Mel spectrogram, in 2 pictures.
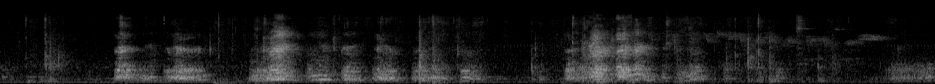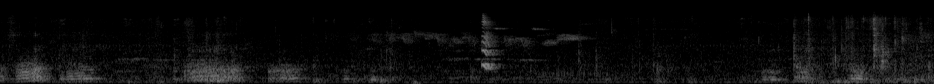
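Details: Scottish Terrier pups growling and yapping in a quick series of gritty bursts at first. They grow sparser and quieter later, with a low hum throughout and faint human voices now and then.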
